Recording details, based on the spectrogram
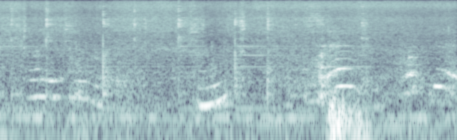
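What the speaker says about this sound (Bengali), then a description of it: "কাঁচা লঙ্কা আদা বাটা অ্যাড করলাম আবার ভালো করে আমি নেড়ে চেড়ে নেবো" Mashed boiled potatoes with ginger and green chili paste are stirred for vegetable chops, giving close scraping and squelching strokes over a continuous background hiss, with a few brief tonal squeaks.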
